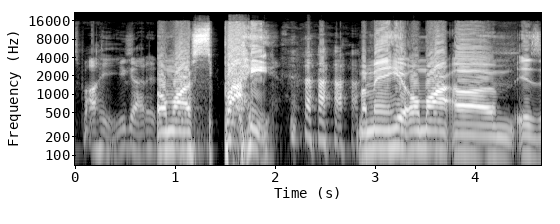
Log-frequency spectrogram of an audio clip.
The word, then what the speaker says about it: Spahi: Cannot pronounce his last name because it's kind of... It's Spahi. You got it. Omar Spahi.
